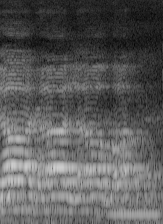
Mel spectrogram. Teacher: जब आप यारा लावा बोलते हैं तो आपकी जीभ टच नहीं कर रही है, बस टच जैसी हो रही है, काफी नजदीक पहुंची, टच नहीं, साउंड दे रहे हैं।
